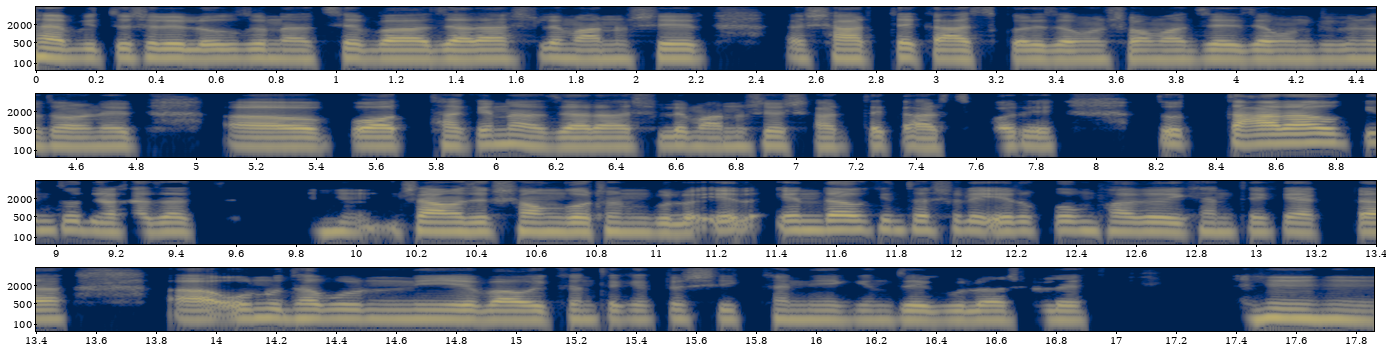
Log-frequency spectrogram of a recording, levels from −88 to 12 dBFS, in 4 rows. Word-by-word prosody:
হ্যাঁ 160 -3 +6
বিত্তশালী 155 +1 +1
লোকজন 145 0 0
আছে, 140 - -6
বা 145 - +6 0.2
যারা 140 +1 +5
আসলে 160 +3 -4
মানুষের 145 +1 +1 0.4
স্বার্থে 145 +2 +2
কাজ 140 -1 +4
করে। 135 - +2
যেমন 135 +1 +1
সমাজে 140 +1 0
যেমন 140 0 +1
বিভিন্ন 145 +1 -4
ধরনের 140 -1 0 0.4
আ - - +4 0.3
পথ 140 -1 +5
থাকে 150 +2 -1
না? - - +2
যারা 135 0 +4
আসলে 145 +2 -4
মানুষের 140 +1 -3
স্বার্থে 135 0 -4
কাজ 125 -1 0
করে 140 0 -1 0.4
তো - - -4 0.2
তারাও 180 +2 +8
কিন্তু 180 -1 -4
দেখা 155 +1 -2
যাচ্ছে 155 - -5 0.3
হুম 160 +3 -4 0.2
সামাজিক 160 -1 +4
সংগঠনগুলো 155 -2 +1
এর - - 0 0.2
এনদাও 180 0 +4
কিন্তু 180 -1 -3
আসলে 170 0 -3
এরকমভাবে 165 -1 -1
ওইখান 155 +1 -3
থেকে 155 +1 -4
একটা 155 +3 -1 0.5
আ - - +5 0.2
অনুধাবন 160 -1 0 0.2
নিয়ে 155 -1 +1
বা 145 - +5
ওইখান 145 +2 -4
থেকে 145 - -5
একটা 155 +1 -7
শিক্ষা 150 +1 -7
নিয়ে 150 -1 -4
কিন্তু 145 0 -7
এগুলো 140 +1 -3
আসলে 145 +1 -4 0.6
হুম, 165 -1 +3
হুম, 145 -2 -2
150 Hz, 190 wpm, -23 LUFS, 140-160 Hz, 0.6 s, তারাও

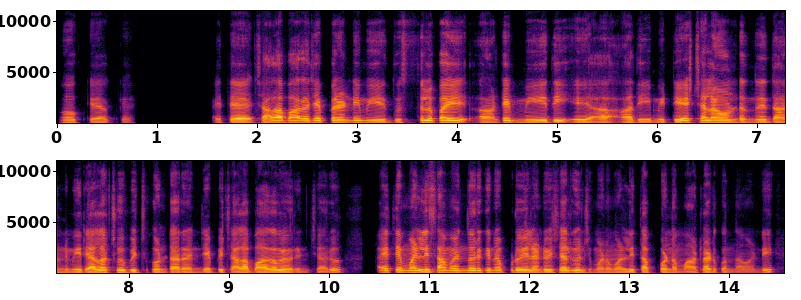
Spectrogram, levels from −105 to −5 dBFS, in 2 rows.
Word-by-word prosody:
Okay. 145 -3 -9
Okay. 110 - -21 0.9
అయితే, 130 +1 -4 0.2
చాలా 140 +4 +5
బాగా 160 +2 +3
చెప్పారండి. 150 -1 +1
మీ 145 - -4 0.2
దుస్తులపై 155 +4 +2 0.3
ఆహ్, 125 - 0
అంటే 130 +5 +1 0.2
మీది 140 0 0 0.2
ఎ - - +4 0.2
ఆహ్, 120 - -3
అది 130 0 -2
మీ 130 - -4
టేస్ట్ 155 +3 +5
ఎలా 150 -1 +5
ఉంటుంది, 135 0 -3
దాన్ని 125 +1 -2
మీరు 130 - +1
ఎలా 145 +3 +5
చూపించుకుంటారు 135 -3 -2
అని 125 0 -13
జెప్పి 125 +2 -4
చాలా 125 +2 +2
బాగా 130 +3 +3
వివరించారు. 120 +2 -5 0.4
అయితే, 165 +3 +1
మళ్ళీ 170 +3 +4
సమయం 165 +2 +1
దొరికినప్పుడు 150 -2 +1
ఇలాంటి 135 -1 +1
విషయాల 140 +2 +1
గురించి 135 -2 -4
మనం 125 0 -8
మళ్ళీ 130 +1 -3
తప్పకుండా 130 0 -3
మాట్లాడుకుందామండి. 120 -1 -5
135 Hz, 155 wpm, -23 LUFS, 125-150 Hz, 0.9 s, చాలా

